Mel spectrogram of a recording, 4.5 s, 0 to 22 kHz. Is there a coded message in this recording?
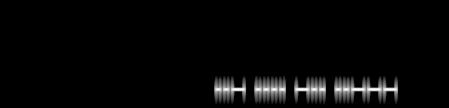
Yes: Morse code from 2.2 to 4.0 s, heard as a keyed tone, about 31 wpm, 700 Hz. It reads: UHD2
